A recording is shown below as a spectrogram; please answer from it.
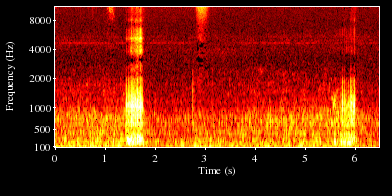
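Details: Snoring from a dog.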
